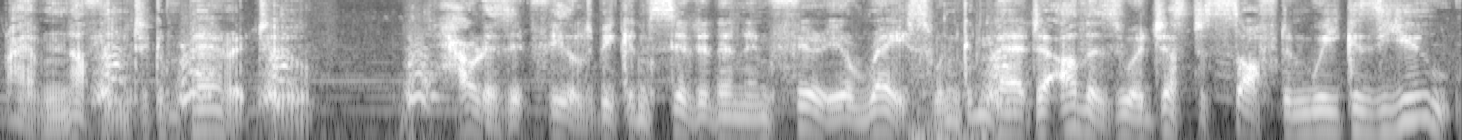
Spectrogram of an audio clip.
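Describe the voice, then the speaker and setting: A man voicing a haughty living stone golem in a video game, gravelly, dry and disdainful toward soft creatures. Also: lowish voice, animated, a little fast, over music, close to an everyday voice. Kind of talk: video game character acting.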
